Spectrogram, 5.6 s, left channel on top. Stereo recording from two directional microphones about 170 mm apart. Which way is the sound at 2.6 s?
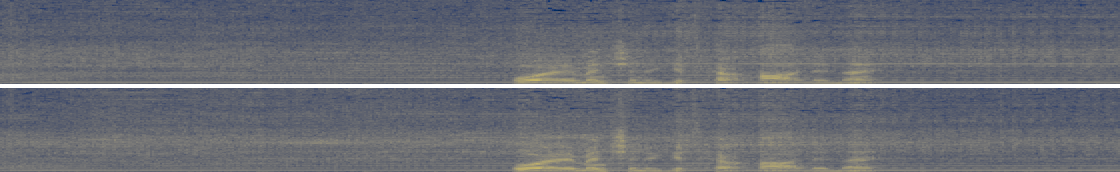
45° right (ahead or behind).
